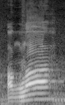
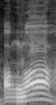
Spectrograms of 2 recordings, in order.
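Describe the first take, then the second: No difference in how they are said.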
